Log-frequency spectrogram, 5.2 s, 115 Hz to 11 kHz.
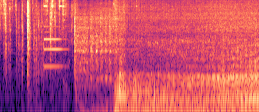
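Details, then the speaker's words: Cammed Ford F150 with MSD ignition coils, owner suspects remaining throttle-body vacuum leak. Cold start: crank and catch into loud, steady fast idle with lumpy cam beat, tune holds 30-second cold high idle then comes down: normal cold start high idle. "Now it's gonna do that. It's cold start. Now it's coming down now. It's in the tune. It's gotta have, for some reason for the Fords, they gotta have a 30-second. If it's cold, it's gotta have a 30-second cold start."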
